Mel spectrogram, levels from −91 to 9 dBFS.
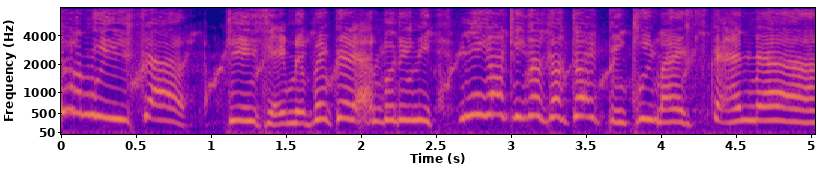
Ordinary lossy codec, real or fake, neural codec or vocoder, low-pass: none; fake; codec, 16 kHz, 2 kbps, FunCodec, trained on LibriTTS, 25 frames a second; none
